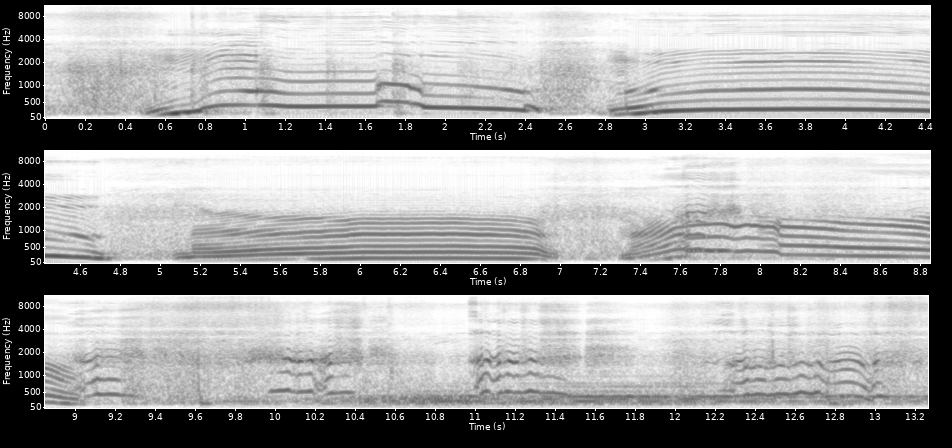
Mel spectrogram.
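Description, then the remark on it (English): A person imitates an angry cow, letting out several long, loud, strained moos with rising and falling pitch, followed by shorter wavering cries. “Be a mad cow.”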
